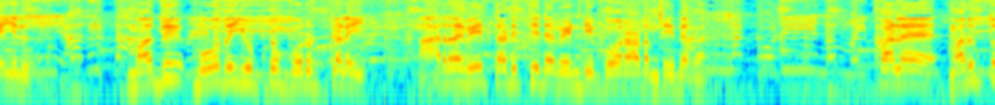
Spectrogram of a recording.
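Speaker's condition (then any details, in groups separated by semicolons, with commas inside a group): No condition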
